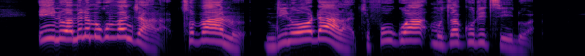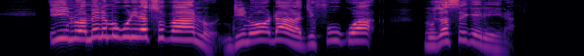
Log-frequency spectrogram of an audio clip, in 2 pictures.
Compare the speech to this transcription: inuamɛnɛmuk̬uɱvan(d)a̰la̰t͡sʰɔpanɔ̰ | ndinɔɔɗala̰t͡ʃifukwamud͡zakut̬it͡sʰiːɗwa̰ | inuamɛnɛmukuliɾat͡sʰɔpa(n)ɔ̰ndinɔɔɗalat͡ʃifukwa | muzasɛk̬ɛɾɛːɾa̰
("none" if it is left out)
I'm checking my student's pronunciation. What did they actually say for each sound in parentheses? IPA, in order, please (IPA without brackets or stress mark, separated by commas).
d͡ʒ, n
